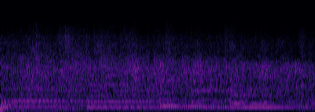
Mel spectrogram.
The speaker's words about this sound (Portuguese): Pode aplaudir o Senhor aí.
